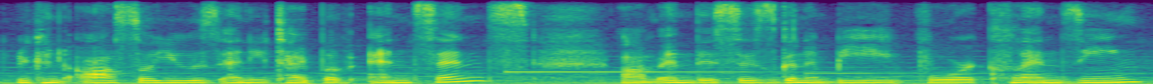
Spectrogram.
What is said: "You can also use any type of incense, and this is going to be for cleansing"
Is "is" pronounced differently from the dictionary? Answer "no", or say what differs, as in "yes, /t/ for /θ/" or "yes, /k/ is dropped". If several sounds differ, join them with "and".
no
